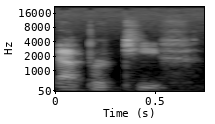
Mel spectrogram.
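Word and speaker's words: apéritif: It's technically aperitif.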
